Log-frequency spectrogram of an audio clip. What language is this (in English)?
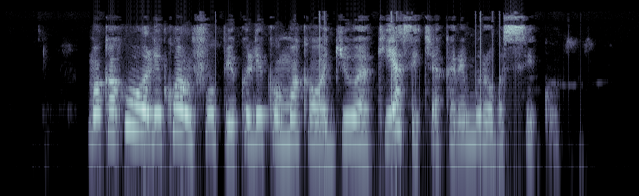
Swahili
